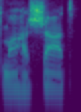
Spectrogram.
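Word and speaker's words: Maheshate: I just say Machete. I know it's Mahashat, but let's go Machete.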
